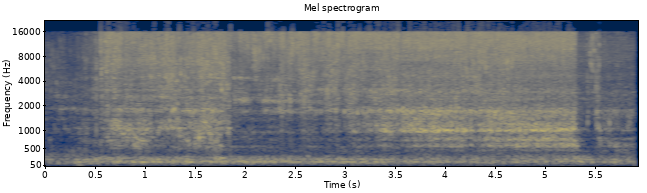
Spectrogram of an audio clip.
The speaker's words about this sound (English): We're gonna fill that up with water so it doesn't stick. It's kind of too late.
